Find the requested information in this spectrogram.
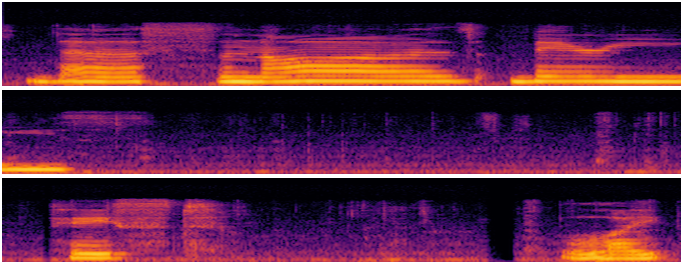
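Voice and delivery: very slow, one word at a time; drawn out while writing. Real, not acted. Crafter lettering the snozberries quote to herself, drawn out. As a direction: stretch the words with long gaps, half to yourself.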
